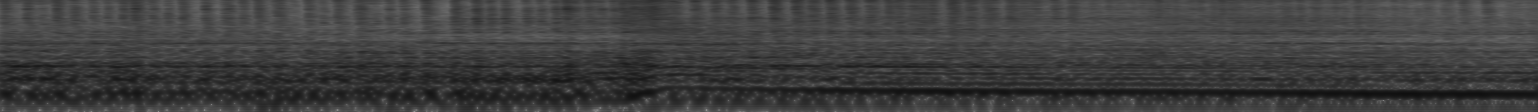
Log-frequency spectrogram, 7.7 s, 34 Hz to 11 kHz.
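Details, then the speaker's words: 1996 Sea-Doo GTI rebuilt two-stroke engine out of water during idle-screw adjustment. The buzzy idle steps up and holds at about 2500 rpm, still short of the roughly 3000 rpm target out of water (about 1500 rpm in water). "we're about 2500 now we'll have to monkey with this a few times a few times"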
